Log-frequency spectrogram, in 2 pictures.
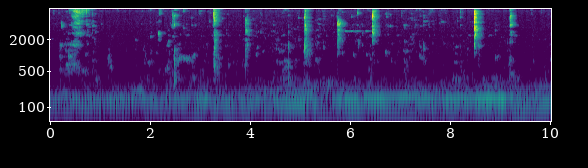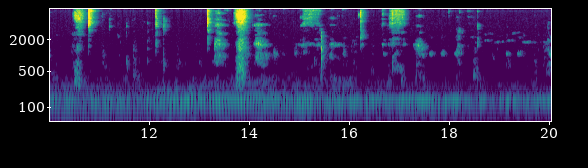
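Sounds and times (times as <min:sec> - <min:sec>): steady low hum: 0:00.0 - 0:20.0
chewing and wet mouth smacks: 0:01.9 - 0:09.7, 0:10.5 - 0:13.5, 0:15.3 - 0:16.9.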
